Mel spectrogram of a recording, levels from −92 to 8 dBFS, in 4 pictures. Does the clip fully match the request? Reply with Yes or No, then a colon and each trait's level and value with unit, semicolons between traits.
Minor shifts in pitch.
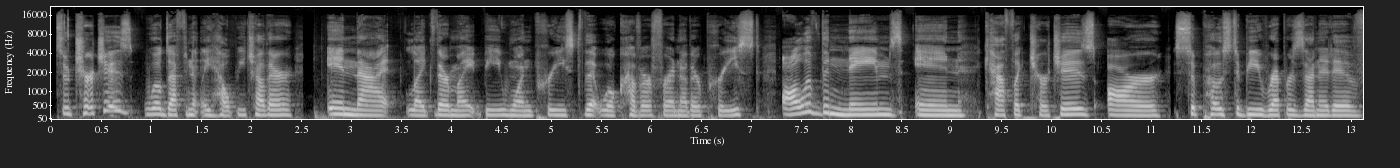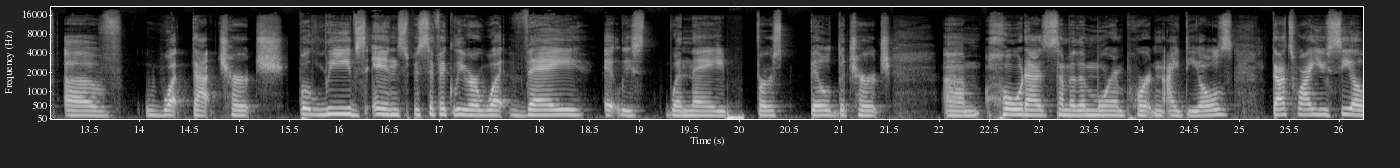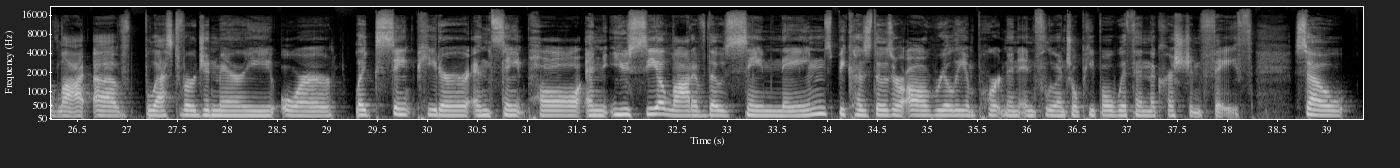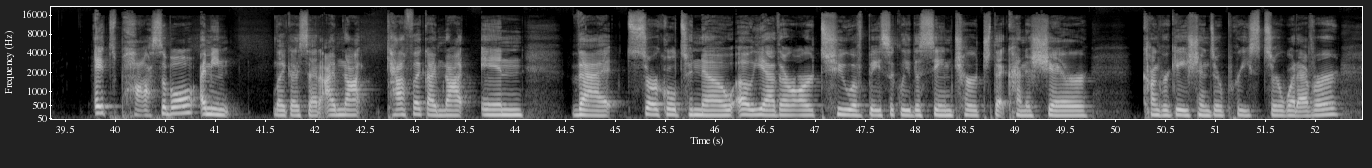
Yes: narrow, 2.0 semitones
